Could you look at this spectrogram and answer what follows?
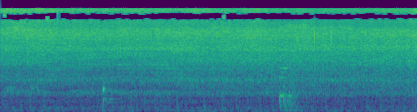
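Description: Chopped tomatoes fry with sautéed shallots in a pan, a constant loud sizzle and hiss with a couple of brief scraping stirs.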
